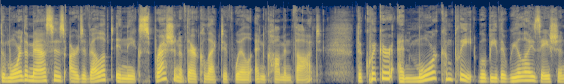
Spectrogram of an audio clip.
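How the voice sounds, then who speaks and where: A woman speaks with a very deep, low pitch and very wide pitch swings. The recording is very clean, dry and close, with a silent background and no echo. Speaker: podcast host and author reading a text aloud. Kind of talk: literary text reading; scripted political pamphlet reading, with casual commentary in the intro and outro. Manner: formal, measured, declamatory; earnest and didactic, with an intellectual tone.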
